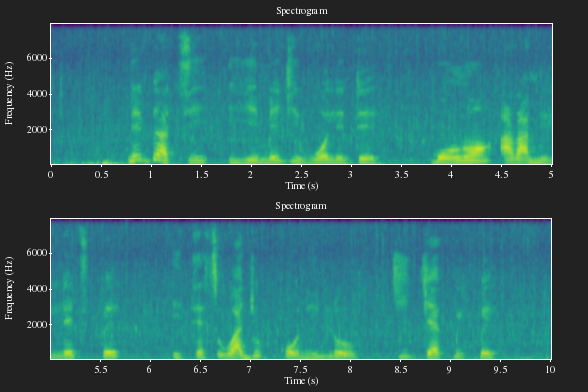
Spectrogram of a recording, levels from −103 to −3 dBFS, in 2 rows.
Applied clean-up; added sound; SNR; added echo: none; Chatter / Stream; 13 dB; none.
